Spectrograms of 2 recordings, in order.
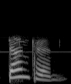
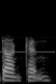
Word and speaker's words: Dunkin: It's Michael, M-I-C-H-A-E-L, and A-N-D, Diane, D-I-A-N-N-E, Duncan, D-U-N-K-I-N, Michael and Diane Duncan, just like the Dunkin' Donuts, that's how it's spelled.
